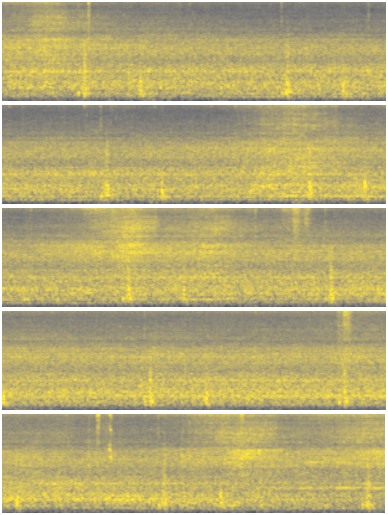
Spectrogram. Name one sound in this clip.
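A car drives, heard from inside the cabin.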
